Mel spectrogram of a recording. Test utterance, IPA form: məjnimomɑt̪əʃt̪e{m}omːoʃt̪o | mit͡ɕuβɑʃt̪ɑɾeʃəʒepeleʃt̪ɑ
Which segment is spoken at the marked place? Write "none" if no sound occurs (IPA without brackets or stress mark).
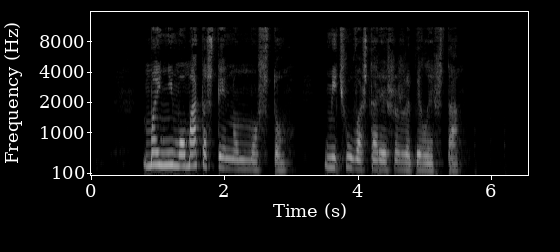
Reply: n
